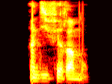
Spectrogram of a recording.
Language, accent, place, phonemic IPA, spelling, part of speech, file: French, France, Lyon, /ɛ̃.di.fe.ʁa.mɑ̃/, indifféremment, adverb, LL-Q150 (fra)-indifféremment.wav
- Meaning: indifferently, indiscriminately, equally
